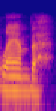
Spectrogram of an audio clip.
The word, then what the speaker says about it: lamb: so this is not lamb we don't we actually do not pronounce the b and then the fish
